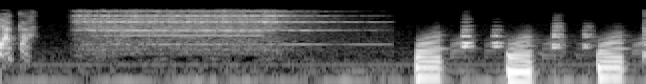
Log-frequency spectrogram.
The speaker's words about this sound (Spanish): que haga sonar el timbre para dar inicio oficial a una nueva clase de la escuelita de verano de Toma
